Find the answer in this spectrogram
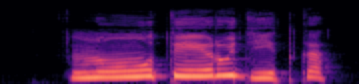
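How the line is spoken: Slightly mocking drawl. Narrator (Russian): чуть насмешливо притянул мужчина

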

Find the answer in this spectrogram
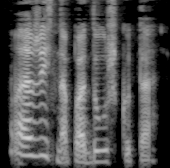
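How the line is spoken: Gentle command. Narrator (Russian): велела ласково няня девочки

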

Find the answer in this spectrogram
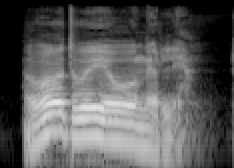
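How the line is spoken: Lazy, bored devil. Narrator (Russian): начал черт лениво и скучно

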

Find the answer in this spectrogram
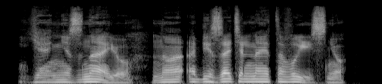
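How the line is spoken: Through gritted teeth. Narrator (Russian): сквозь зубы цедит Грег

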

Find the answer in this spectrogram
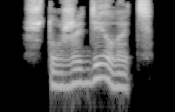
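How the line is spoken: Muttering. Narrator (Russian): пробормотал я

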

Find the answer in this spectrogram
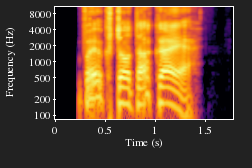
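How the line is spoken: Growled. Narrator (Russian): прорычал Седой

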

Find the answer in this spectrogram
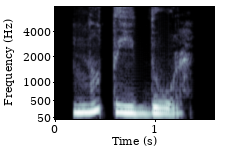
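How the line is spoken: Breathed out. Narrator (Russian): выдохнула Катя

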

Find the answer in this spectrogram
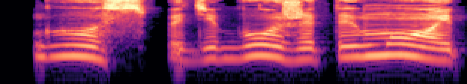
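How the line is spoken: Moaned. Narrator (Russian): простонала я

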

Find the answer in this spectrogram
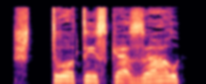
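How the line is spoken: Hiss through clenched jaw. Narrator (Russian): Процедил, сжав челюсти

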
